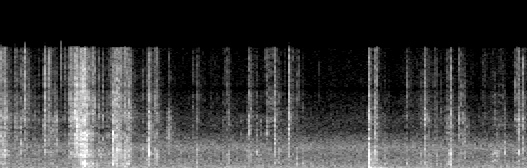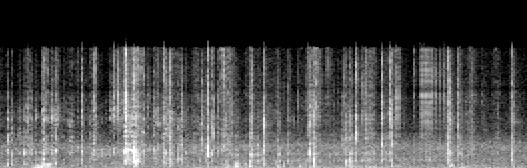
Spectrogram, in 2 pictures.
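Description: A shiny foil baseball-card pack wrapper being torn open and crinkled by hand: irregular crackles and rustles, with a sharp snap about four seconds in and a busier run of crinkling in the second half as the wrapper is worked off the cards.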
